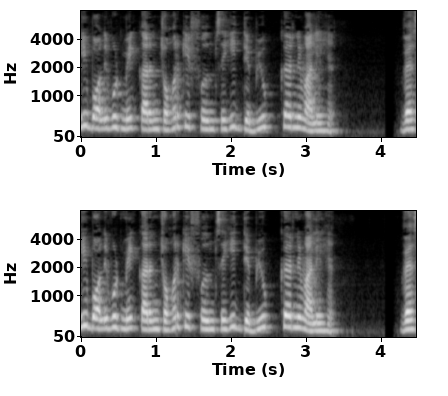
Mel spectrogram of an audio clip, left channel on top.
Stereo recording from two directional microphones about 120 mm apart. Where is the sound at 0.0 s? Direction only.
20° right (ahead or behind).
